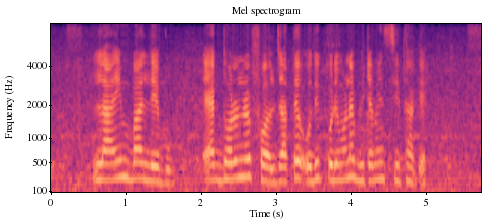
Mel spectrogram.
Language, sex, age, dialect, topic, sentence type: Bengali, female, 25-30, Standard Colloquial, agriculture, statement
